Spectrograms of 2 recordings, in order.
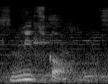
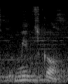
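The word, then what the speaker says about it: Micko: That C is pronounced as a tsa. Mitsko. Mitsko.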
